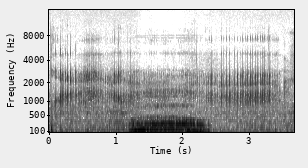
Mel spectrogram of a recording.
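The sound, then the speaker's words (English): A voice imitates a panther's growling purr, a low rumbling, throaty vocalization lasting about a second, loud and steady, with a rough vibrating texture, surrounded by quieter background chatter and clatter. “And he kind of steps back and he kind of makes a noise like. Yeah, that exactly.”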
